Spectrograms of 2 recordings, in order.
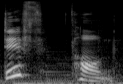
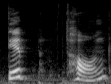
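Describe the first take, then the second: First: The middle sound is an f sound. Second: The middle sound is a p sound. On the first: The speaker calls it right. "because it's got the f, the ph in it" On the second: The speaker calls it wrong. "we don't say diphthong"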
